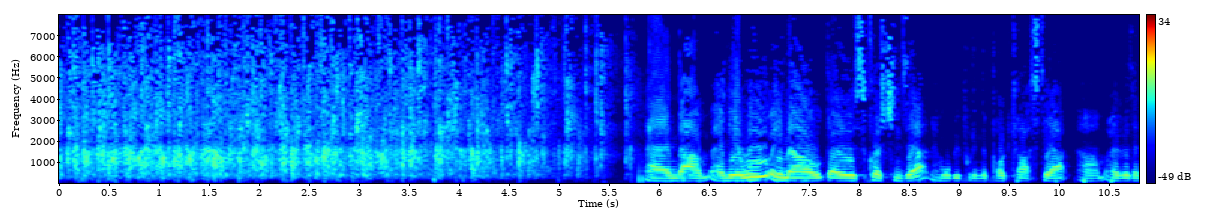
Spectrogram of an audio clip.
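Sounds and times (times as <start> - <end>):
crowd applauding: 0.0 - 5.8
speech: 5.9 - 10.7.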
